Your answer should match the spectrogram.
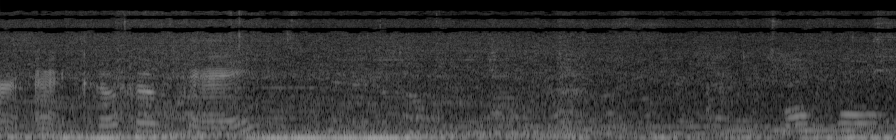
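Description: Indistinct voices of people nearby, strongest in the first second, over a gusty low rumble of wind buffeting the microphone.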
